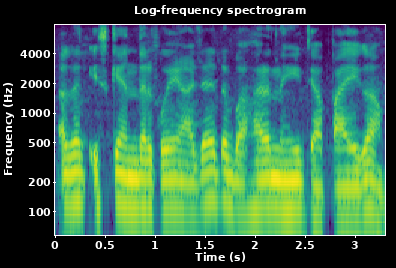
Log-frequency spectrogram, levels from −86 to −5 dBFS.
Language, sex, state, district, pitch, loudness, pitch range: Hindi, male, Madhya Pradesh, Dhar, 110 Hz, -14 LUFS, 105-120 Hz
